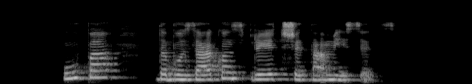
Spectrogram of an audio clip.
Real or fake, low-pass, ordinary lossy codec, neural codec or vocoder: fake; 7.2 kHz; none; vocoder, 24 kHz, 100 mel bands, Vocos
